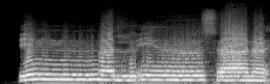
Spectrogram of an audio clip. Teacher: Miqdarul gunnati harakatan. Jadi panjangnya gunnah itu 2 harakat. · Takhruju minal khayshum, jelas ya, keluar dari rongga hidung. · inna 2 harakat, nun bertasdid gunnah.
